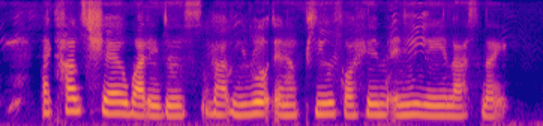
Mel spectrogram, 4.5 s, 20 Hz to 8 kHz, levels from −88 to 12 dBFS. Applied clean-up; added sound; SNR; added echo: neural mask model Resemble Enhance denoiser.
